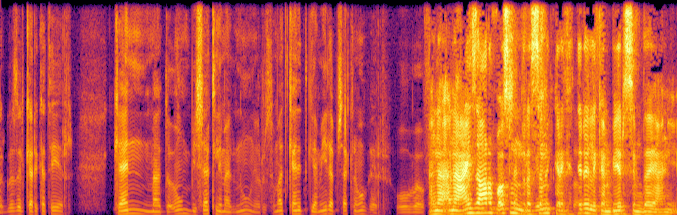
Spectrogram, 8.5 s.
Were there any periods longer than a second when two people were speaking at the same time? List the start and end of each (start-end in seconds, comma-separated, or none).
5.4-7.3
